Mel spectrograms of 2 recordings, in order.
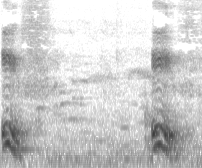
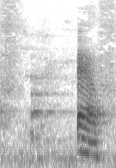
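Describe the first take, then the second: First: The letter name begins with an 'i'-like vowel. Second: The letter name begins with an 'a'-like vowel. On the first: The speaker calls it right. "আমাদেরকে বলতে হবে if if" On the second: The speaker calls it wrong. "অনেকে কিন্তু আমরা এটাকে বলি f f, কিন্তু এটাকে কিন্তু আমরা a এই সাউন্ড দিয়ে বলতে পারবো না"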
